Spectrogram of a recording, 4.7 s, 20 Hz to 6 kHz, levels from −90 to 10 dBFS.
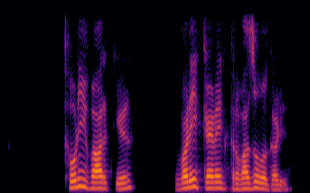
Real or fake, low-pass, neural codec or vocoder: fake; 5.4 kHz; autoencoder, 48 kHz, 32 numbers a frame, DAC-VAE, trained on Japanese speech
